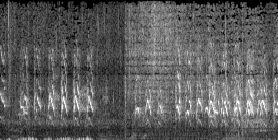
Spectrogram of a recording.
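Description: A bird calling in rapid runs of short, high, downward-sweeping chirps, several a second, in two bouts with a gap of about a second between them. Low background voices are heard during the first two seconds.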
